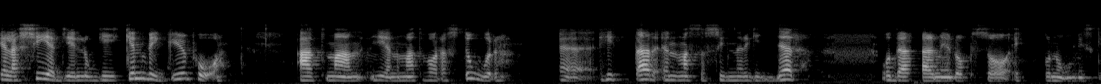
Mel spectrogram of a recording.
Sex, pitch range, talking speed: female, 175-220 Hz, 105 wpm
